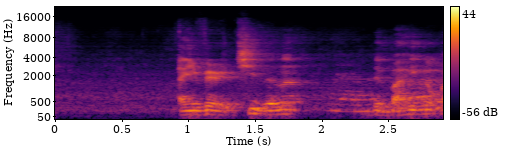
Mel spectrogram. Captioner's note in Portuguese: murmúrio de afirmação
